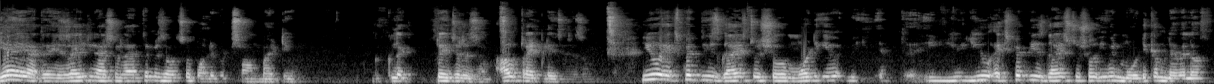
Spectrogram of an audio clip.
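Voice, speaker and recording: A man with a high pitch talks at a fairly quick pace with ordinary pitch variation and long, frequent pauses amid noticeable background noise. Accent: non-native. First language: not English. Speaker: podcast host. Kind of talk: casual chat. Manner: halting.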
